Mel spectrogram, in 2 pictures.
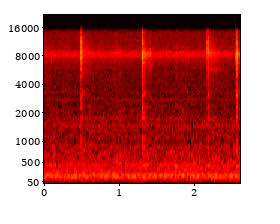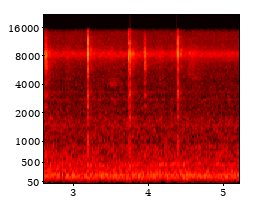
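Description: Faint, irregular single clicks of computer controls being worked, about seven in five seconds, over a low steady electrical hum.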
